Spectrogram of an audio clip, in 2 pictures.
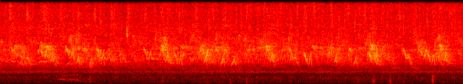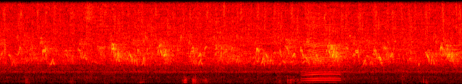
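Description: A dense chorus of small birds chirping without a break. About ten seconds in, one short hum that rises and falls.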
